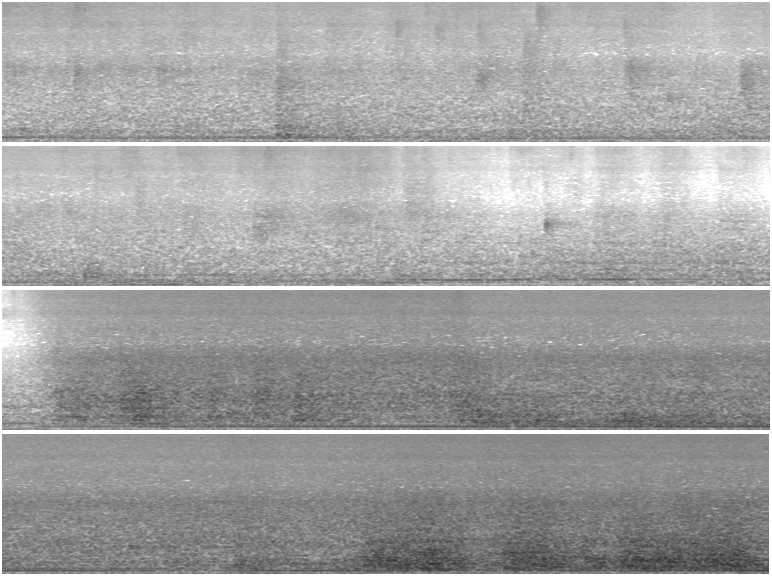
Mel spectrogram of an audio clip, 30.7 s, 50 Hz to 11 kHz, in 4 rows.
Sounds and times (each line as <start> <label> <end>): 13.6 Hose cleaning floor 30.7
